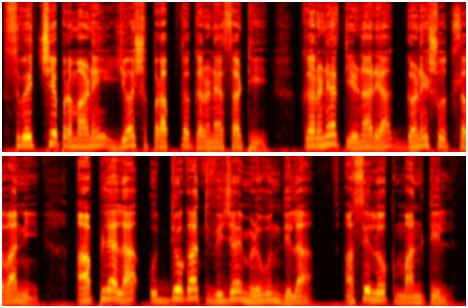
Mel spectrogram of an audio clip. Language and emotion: Marathi, neutral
